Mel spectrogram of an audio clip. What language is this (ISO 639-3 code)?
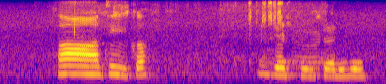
pan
